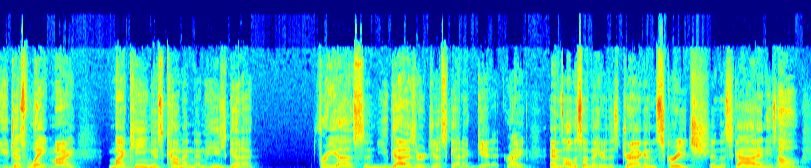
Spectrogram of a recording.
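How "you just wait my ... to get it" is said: defiant, forceful delivery. Retelling a show's scene where a captured prisoner taunts his captors, imitating him screaming. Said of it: "he's screaming".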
